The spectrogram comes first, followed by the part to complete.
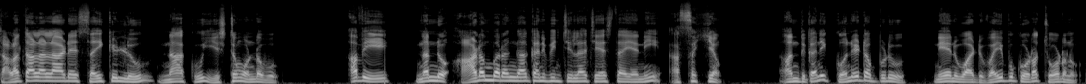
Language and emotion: Telugu, disgusted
